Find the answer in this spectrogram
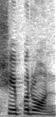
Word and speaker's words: chaperone: for protein folding right see the name chaperon so it is cha PE right but the we pronounce it as chaperon because they give shape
